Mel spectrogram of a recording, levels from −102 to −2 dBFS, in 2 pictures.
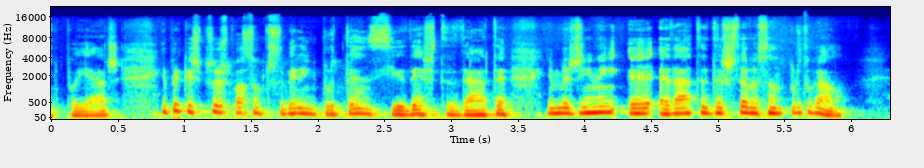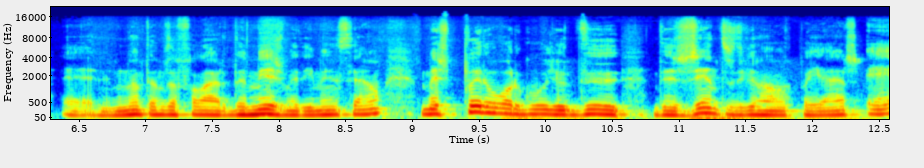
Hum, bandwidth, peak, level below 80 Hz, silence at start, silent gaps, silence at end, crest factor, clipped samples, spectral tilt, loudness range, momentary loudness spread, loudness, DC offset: none; 15.5 kHz; -6 dBFS; -42 dBFS; 0 s; none; 0 s; 14 dB; under 0.1%; -7.5 dB/octave; 6 LU; 10 LU; -21 LUFS; under 0.1%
